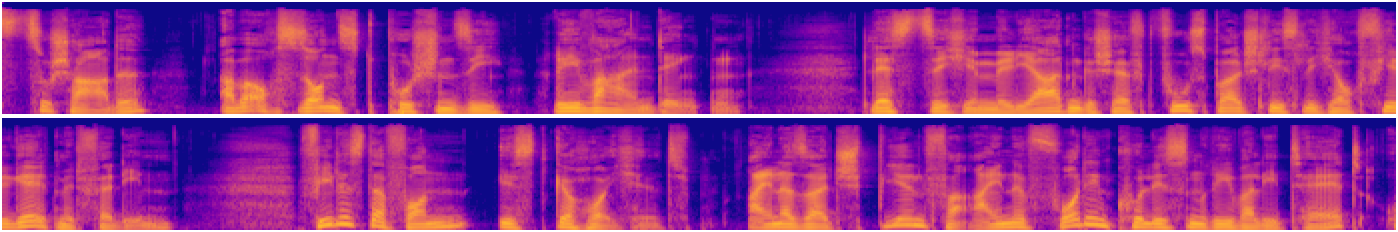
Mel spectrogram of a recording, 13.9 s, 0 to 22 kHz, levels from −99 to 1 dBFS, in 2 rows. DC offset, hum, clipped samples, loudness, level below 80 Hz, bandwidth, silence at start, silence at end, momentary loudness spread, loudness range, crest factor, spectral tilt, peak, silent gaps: under 0.1%; none; under 0.1%; -22 LUFS; -50 dBFS; 16.5 kHz; 0 s; 0 s; 11 LU; 2 LU; 20 dB; -4.5 dB/octave; -2 dBFS; none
